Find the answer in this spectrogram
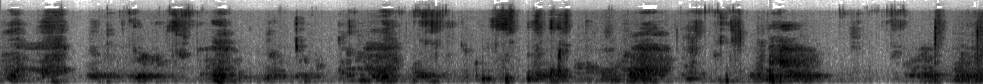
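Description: Close-miked wet chewing and lip-smacking of a person eating rice and chicken curry by hand, an irregular run of quick smacks and clicks.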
